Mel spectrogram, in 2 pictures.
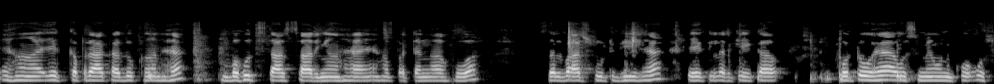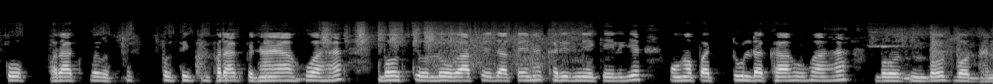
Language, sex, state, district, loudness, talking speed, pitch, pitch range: Hindi, female, Bihar, Samastipur, -16 LUFS, 155 wpm, 185 Hz, 180-195 Hz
